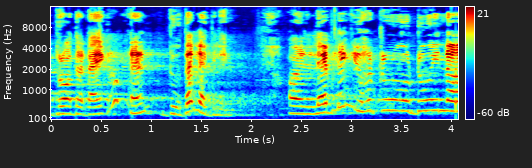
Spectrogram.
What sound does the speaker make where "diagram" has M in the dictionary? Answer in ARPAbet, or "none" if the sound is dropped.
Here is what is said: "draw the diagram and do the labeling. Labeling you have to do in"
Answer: none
